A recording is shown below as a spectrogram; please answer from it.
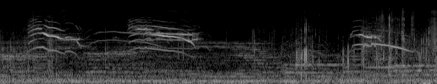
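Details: Kittens mewing in quick, high, wavering calls that slide downward, with a gap of rustling midway and a steady faint tone underneath.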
